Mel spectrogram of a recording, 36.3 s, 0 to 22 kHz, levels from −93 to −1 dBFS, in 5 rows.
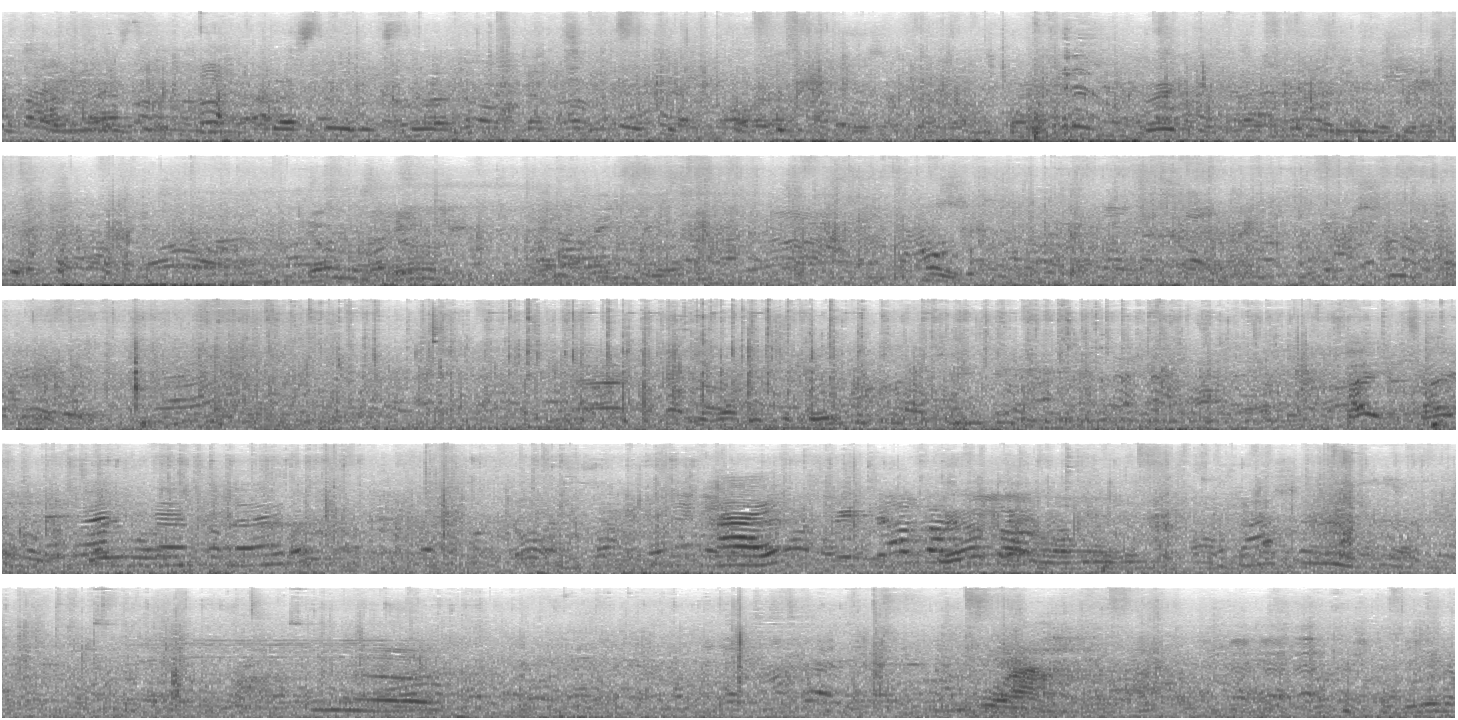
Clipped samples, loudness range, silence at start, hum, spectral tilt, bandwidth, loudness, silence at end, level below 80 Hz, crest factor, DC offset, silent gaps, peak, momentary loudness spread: under 0.1%; 5 LU; 0 s; none; -4 dB/octave; 17 kHz; -34 LUFS; 0 s; -42 dBFS; 22 dB; under 0.1%; none; -10 dBFS; 7 LU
